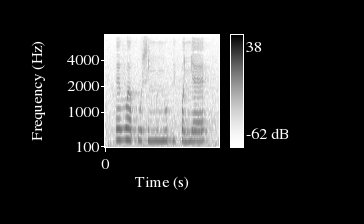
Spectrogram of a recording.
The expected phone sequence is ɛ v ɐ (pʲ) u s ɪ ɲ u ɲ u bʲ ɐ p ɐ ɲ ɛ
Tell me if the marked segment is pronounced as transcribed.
no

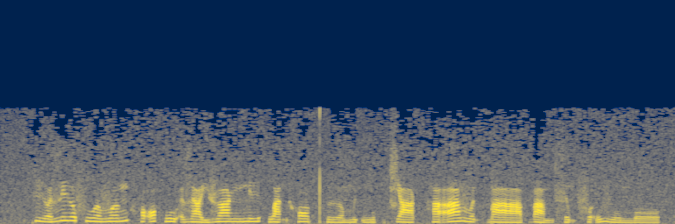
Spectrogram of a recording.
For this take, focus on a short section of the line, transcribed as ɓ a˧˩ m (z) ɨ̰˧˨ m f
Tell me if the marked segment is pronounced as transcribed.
no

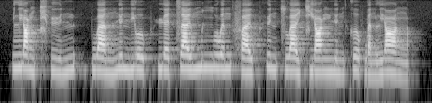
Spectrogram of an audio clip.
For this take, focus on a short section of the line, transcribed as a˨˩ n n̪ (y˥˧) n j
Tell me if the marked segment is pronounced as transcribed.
yes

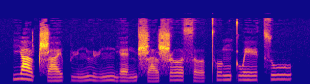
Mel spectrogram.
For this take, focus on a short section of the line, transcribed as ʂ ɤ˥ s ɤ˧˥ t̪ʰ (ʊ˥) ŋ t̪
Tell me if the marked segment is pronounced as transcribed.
yes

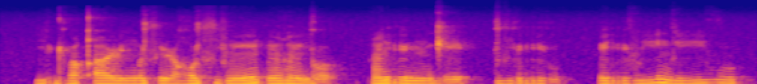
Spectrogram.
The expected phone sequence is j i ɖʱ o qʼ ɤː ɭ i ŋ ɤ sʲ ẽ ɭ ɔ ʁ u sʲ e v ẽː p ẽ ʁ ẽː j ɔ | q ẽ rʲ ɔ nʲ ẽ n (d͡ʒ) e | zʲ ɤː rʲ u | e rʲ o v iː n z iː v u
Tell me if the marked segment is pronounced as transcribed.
yes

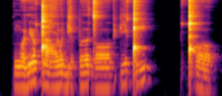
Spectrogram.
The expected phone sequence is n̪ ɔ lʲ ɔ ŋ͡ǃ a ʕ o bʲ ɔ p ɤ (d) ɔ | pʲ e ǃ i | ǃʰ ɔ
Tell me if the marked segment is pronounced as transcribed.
yes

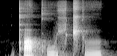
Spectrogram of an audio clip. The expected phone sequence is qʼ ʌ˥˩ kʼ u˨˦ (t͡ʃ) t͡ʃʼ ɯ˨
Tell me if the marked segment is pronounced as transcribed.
no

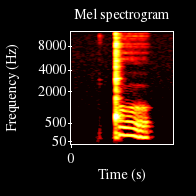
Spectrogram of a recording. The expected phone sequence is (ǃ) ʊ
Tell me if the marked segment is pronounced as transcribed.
yes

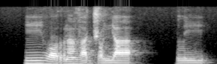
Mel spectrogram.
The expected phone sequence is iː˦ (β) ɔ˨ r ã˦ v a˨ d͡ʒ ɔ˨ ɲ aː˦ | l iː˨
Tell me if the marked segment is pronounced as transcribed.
yes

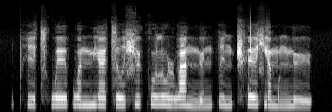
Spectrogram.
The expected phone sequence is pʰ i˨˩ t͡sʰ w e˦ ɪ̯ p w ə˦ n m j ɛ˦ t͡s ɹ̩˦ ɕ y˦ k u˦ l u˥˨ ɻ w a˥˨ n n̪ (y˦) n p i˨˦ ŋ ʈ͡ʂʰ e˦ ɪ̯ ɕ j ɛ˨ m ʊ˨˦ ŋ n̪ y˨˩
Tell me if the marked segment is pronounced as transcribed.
no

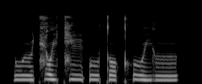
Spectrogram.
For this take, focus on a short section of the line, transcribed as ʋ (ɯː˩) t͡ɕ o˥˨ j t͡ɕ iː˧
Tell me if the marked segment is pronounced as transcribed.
yes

